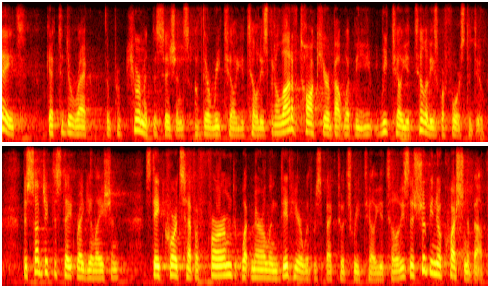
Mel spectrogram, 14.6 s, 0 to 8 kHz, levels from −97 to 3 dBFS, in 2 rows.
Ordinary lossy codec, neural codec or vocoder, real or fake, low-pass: Opus, 32 kbps; none; real; 7.2 kHz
